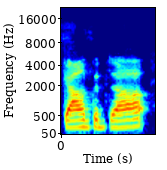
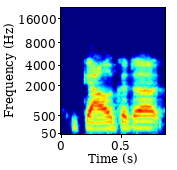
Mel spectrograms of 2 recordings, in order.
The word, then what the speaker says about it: Gal Gadot: Gal Gadot. I believe it's Gal Gadot. It's not Gadot. They say in this profile of her, that's not really how you say it.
